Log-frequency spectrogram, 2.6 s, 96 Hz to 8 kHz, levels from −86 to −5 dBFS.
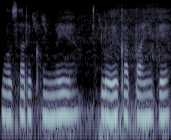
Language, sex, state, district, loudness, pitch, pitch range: Hindi, female, Bihar, Saran, -34 LUFS, 205 Hz, 200-210 Hz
